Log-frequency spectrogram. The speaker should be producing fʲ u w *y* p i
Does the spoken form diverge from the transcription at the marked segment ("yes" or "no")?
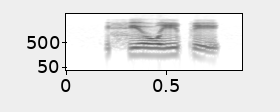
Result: yes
